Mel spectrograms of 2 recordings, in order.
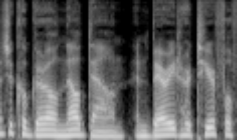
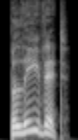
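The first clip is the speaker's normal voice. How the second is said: higher, announcing boom; 7 semitones higher than usual. Acted. Millie Sparkles announces herself from above, booming. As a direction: proclaim it like a grand entrance. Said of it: "said a booming voice".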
